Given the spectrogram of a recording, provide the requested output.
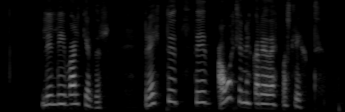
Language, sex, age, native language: Icelandic, female, 40-49, Icelandic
